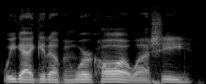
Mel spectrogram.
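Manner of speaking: ordinary talk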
